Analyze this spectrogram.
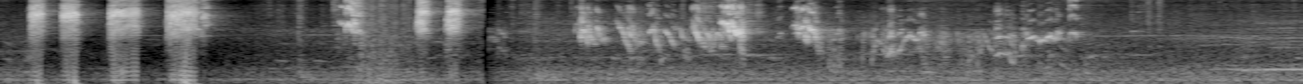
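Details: A colony of pet budgerigars: four loud, sharp, squawky chirps in quick succession open the clip, then more bursts and a run of softer, overlapping twittering chatter that fades toward the end.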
